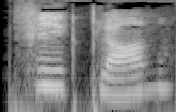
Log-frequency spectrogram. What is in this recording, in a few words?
"airplane", swedish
